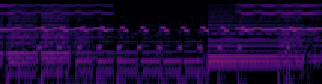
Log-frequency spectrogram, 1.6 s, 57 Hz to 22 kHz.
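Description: A cell phone ringtone from the game Miles Edgeworth Investigations 2 plays a repeating melodic electronic chime, steady and clear, alone without talk.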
